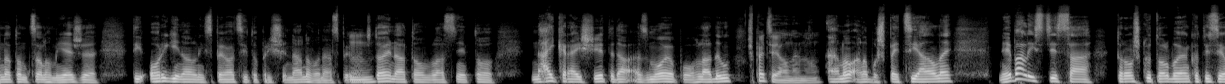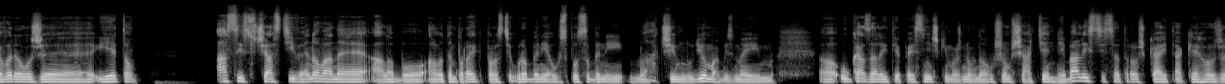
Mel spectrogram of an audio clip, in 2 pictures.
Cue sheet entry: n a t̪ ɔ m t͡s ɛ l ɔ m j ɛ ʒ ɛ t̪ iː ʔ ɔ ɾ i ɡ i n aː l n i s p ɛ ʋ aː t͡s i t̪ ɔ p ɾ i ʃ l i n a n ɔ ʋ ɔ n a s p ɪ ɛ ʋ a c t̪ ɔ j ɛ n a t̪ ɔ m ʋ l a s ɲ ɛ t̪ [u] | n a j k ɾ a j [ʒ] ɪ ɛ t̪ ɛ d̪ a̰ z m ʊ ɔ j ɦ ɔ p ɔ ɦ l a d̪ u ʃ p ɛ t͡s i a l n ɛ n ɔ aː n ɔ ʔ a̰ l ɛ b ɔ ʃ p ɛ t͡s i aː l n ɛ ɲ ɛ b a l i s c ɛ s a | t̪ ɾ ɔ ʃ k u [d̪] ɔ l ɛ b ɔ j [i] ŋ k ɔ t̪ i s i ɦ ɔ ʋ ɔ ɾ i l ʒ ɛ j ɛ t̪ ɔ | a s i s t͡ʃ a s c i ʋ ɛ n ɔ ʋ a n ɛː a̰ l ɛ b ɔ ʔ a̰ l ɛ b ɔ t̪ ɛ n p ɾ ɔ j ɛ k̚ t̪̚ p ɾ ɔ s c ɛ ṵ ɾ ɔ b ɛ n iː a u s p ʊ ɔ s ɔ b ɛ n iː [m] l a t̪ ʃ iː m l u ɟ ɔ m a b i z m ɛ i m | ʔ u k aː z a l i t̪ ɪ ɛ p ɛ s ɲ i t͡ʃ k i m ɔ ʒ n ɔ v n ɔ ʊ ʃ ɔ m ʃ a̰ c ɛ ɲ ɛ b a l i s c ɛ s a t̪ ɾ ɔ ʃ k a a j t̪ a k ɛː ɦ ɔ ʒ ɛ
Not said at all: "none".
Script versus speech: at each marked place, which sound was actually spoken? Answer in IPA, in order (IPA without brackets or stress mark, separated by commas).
ɔ, ʃ, t̪, a, m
